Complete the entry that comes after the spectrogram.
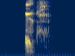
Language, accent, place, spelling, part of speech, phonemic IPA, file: French, France, Lyon, ancres, noun, /ɑ̃kʁ/, LL-Q150 (fra)-ancres.wav
- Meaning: plural of ancre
